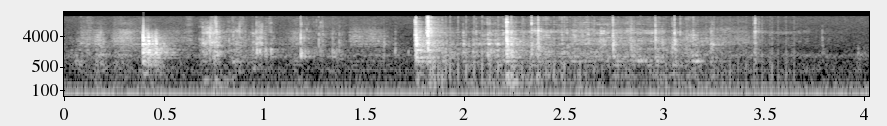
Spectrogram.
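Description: Small plastic clicks and scraping as an N-gauge model railcar is handled and set onto the track with a plastic rerailer, with a sharper click about two seconds in followed by about a second of scraping. A steady low hum runs underneath.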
